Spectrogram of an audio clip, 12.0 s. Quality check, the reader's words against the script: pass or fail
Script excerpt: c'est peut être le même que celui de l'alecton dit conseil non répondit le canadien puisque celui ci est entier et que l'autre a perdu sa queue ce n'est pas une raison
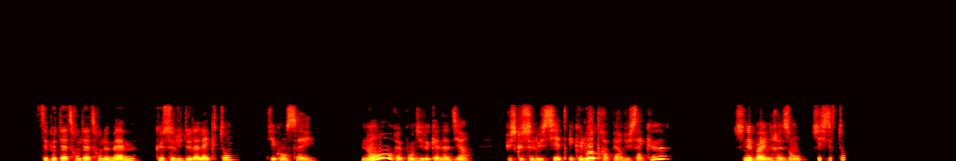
fail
